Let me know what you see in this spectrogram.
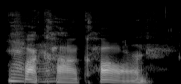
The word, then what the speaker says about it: Qui-Gon: Qui-Gon. Yeah, pretty much. – Qui-Gon.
